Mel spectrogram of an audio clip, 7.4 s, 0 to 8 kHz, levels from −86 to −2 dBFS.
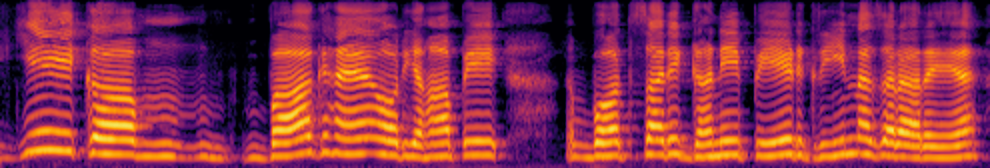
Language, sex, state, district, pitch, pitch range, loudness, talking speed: Hindi, female, Uttar Pradesh, Lalitpur, 235 Hz, 220-260 Hz, -14 LUFS, 135 wpm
